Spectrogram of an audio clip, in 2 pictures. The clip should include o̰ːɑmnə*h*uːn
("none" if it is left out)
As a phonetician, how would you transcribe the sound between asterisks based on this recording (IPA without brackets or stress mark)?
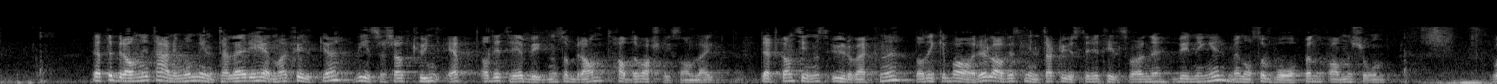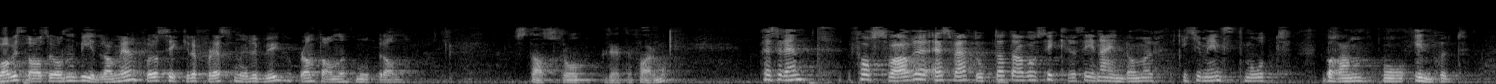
ʂ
